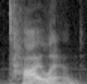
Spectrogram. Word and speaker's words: Thailand: with a t H they are pronounced as if they were spelled with a normal T TT like that and these words are Thomas Thompson Teresa Thailand temps like the river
